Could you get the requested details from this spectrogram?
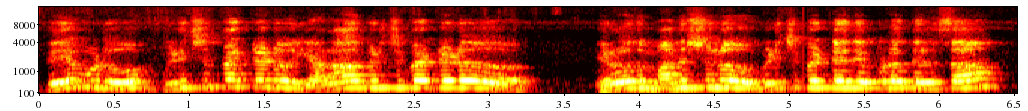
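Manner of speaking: high, loud preacher's cry to the crowd; fiery preaching. Acted. Preacher urging the congregation, in a high, loud cry. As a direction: preach it with rising fervour.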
